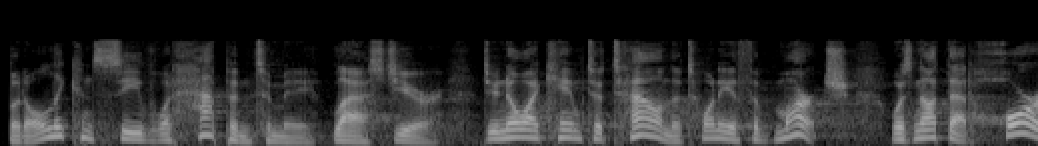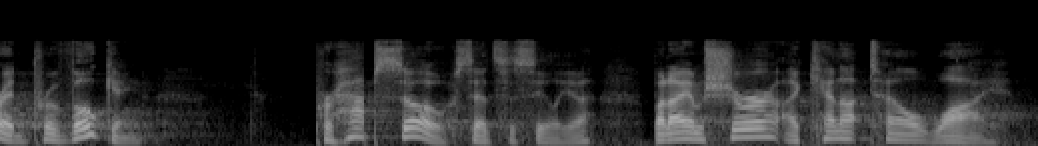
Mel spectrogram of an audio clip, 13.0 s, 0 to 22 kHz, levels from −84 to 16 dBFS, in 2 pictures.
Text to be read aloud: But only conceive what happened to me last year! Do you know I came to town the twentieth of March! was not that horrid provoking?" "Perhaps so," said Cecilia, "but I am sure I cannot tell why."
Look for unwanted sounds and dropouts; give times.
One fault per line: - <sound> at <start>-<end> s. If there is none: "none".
none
